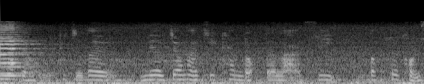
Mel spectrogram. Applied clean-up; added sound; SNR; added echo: none; Traffic noise, roadway noise / Vehicle horn, car horn, honking; 3 dB; reverberation time 2.9 s.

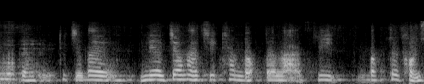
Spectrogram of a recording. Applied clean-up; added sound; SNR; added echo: neural separator model SepFormer DNS4.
